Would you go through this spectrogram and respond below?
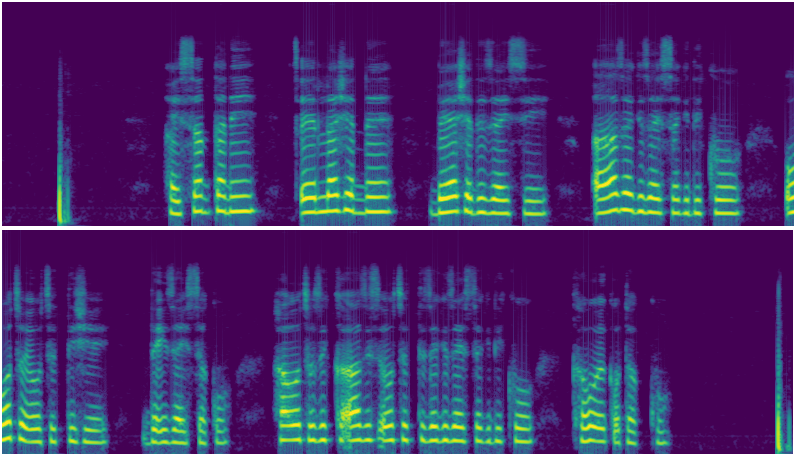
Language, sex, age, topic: Gamo, female, 18-24, government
